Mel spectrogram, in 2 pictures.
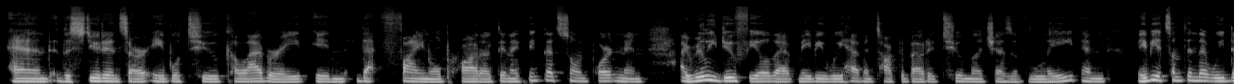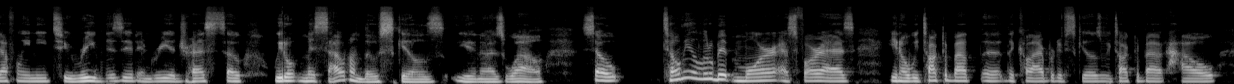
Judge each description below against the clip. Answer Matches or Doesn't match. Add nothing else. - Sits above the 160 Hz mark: Doesn't match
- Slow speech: Doesn't match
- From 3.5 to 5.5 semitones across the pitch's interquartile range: Doesn't match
